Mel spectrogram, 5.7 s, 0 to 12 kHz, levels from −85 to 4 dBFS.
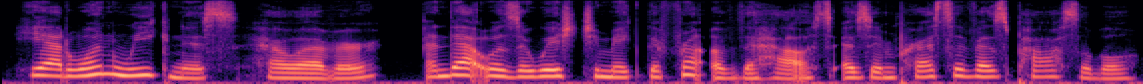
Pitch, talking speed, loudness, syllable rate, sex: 200 Hz, 220 wpm, -19 LUFS, 6.0 syllables/s, female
